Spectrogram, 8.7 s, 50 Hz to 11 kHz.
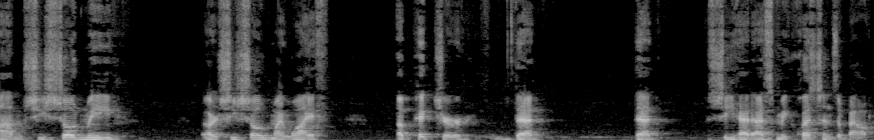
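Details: Adult man with self-rated mild-to-moderate aphasia after an AVM brain hemorrhage, surgery and a 10-day medically induced coma. He woke with right-side paralysis, has foot drop, and reports word-finding trouble with his brain working faster than his mouth.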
